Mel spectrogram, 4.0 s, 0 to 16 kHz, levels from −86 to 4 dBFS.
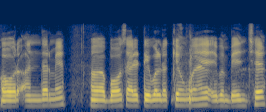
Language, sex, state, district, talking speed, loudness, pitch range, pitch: Hindi, male, Delhi, New Delhi, 180 wpm, -15 LUFS, 145-160 Hz, 150 Hz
